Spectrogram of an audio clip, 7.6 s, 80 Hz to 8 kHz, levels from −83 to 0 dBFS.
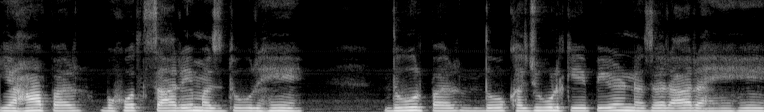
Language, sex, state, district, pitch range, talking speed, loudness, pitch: Hindi, female, Madhya Pradesh, Bhopal, 190-205 Hz, 125 wpm, -16 LUFS, 195 Hz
